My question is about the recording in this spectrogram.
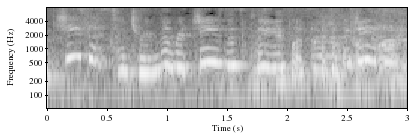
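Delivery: high, urgent plea to remember Jesus; pleading cry. Retold or imitated. Retelling pleading with friends during the vote, high and urgent. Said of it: "I was running around going".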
